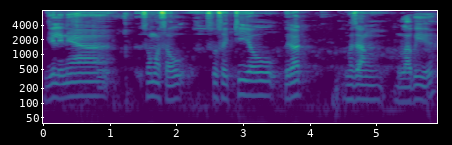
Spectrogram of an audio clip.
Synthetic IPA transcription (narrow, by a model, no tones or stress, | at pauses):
ɡeleneja | sɔmasawsɔsajtʰiawbiɾat̚ | mɯzaŋlabɯjɯ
